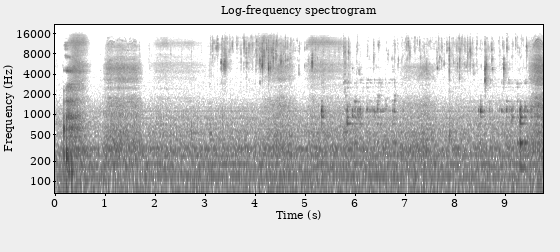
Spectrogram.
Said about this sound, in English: Okay, once you're done with that, you're going to want to drain your rice.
